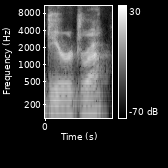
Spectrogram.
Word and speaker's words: Deirdre: I love my name my name is actually pronounced Deirdre so it's like you're writing a letter dear and then draw so my leadership story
